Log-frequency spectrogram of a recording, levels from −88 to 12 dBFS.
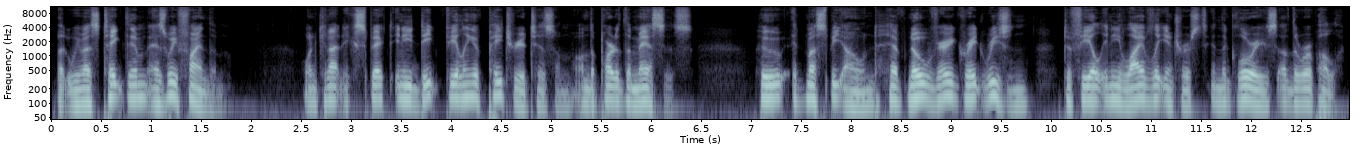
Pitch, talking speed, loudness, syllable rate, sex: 100 Hz, 205 wpm, -20 LUFS, 5.8 syllables/s, male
